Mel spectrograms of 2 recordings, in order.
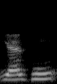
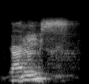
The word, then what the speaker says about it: Yanis: Was it Yasmin? What was his name again? Yanis. Yes.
